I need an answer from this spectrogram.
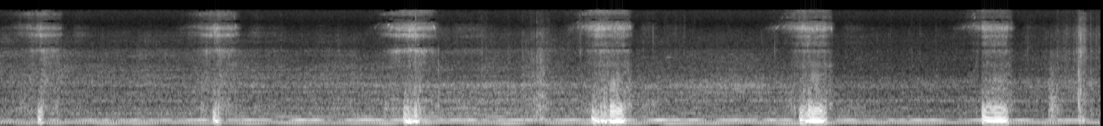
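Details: Cavalier King Charles Spaniel. A Cavalier King Charles Spaniel snores steadily, each breath a low, rattling rasp repeating every two to three seconds. A steady low hum runs underneath throughout.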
